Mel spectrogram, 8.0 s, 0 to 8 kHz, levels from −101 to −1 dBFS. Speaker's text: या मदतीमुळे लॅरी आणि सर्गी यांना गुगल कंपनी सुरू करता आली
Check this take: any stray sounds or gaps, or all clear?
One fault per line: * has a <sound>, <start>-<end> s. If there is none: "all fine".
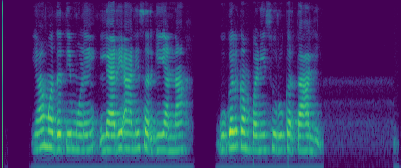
all fine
